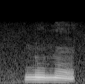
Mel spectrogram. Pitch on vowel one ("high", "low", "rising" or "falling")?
low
